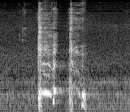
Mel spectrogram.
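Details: Two short, sharp cough bursts in close succession, coughing and sneezing set off by the smell of cooking nearby.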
